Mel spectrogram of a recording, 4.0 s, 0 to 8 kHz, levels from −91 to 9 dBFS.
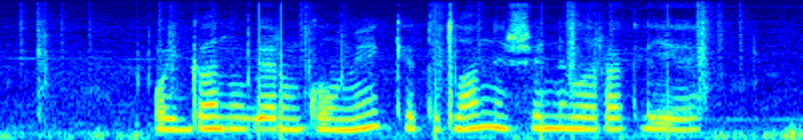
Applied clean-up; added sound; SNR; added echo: none; Wind; 19 dB; none.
